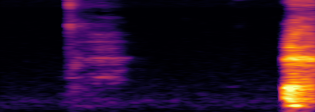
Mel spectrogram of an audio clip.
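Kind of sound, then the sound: human body sound, cough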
